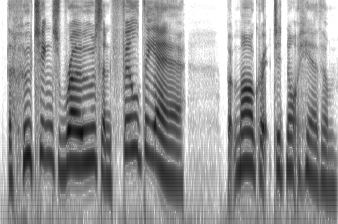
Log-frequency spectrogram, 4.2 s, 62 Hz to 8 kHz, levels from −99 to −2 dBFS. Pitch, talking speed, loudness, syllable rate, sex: 215 Hz, 170 wpm, -18 LUFS, 4.9 syllables/s, female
